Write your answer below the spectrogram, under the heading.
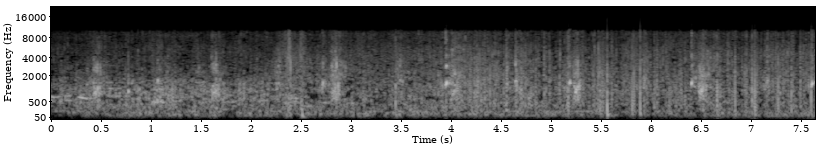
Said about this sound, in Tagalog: At hindi pa rin tumitila yung ulan mga kasinigami medyo bahain kasi dito sa lugar namin eh buti nakapagtaas na kami mga kasinigami yung naririnig nyo yung patak ng ulan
